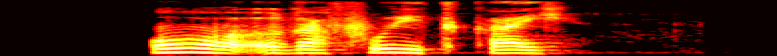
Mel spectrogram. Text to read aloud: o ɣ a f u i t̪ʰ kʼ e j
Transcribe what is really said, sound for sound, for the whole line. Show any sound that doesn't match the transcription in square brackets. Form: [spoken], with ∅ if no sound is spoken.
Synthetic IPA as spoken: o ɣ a f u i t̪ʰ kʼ [a] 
